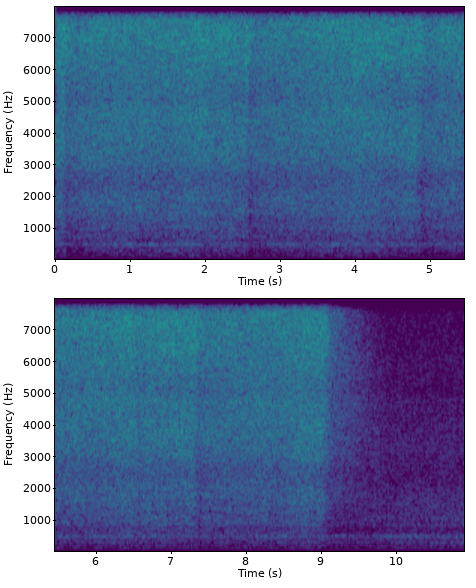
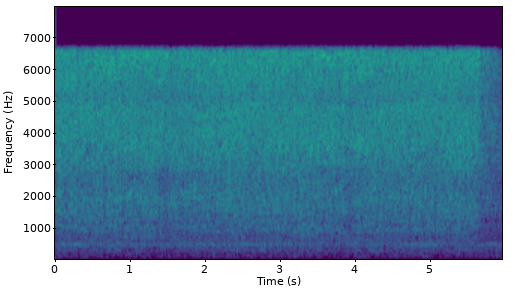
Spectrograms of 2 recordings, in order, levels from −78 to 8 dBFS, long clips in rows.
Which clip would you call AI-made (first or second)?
second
